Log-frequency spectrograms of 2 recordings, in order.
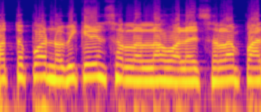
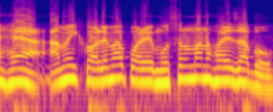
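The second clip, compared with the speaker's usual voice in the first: plain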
